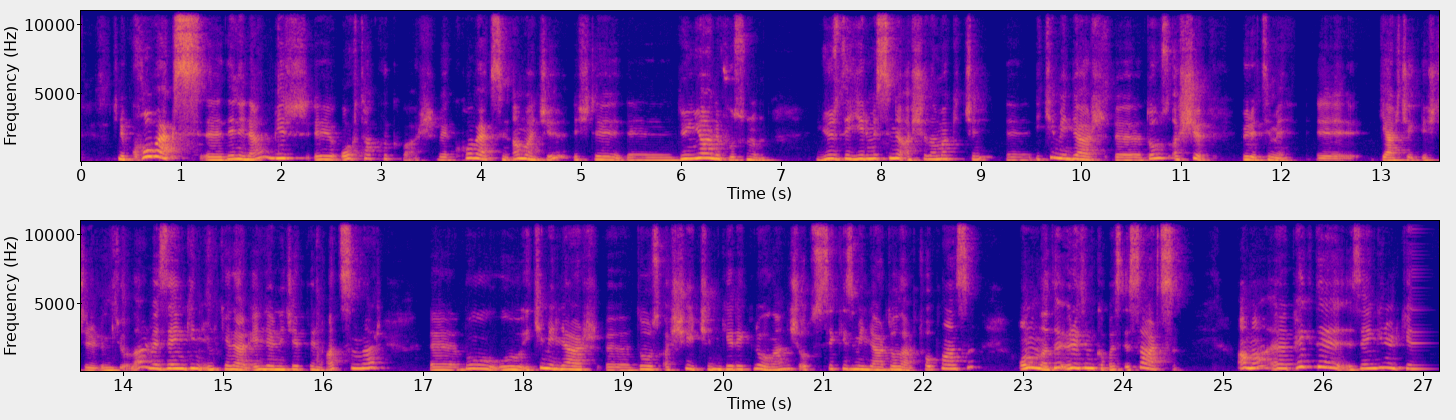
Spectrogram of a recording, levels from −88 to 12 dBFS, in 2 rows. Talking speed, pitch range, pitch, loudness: 115 wpm, 205-295 Hz, 235 Hz, -17 LUFS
